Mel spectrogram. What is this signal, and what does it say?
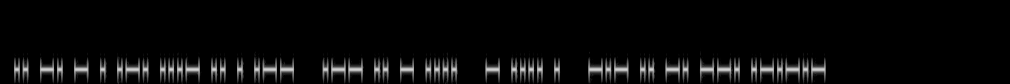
Morse code, heard as a keyed tone, about 28 wpm, 700 Hz. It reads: INTERVIEW WITH THE KING.
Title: Sentences from Top 1600 Words 28wpm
